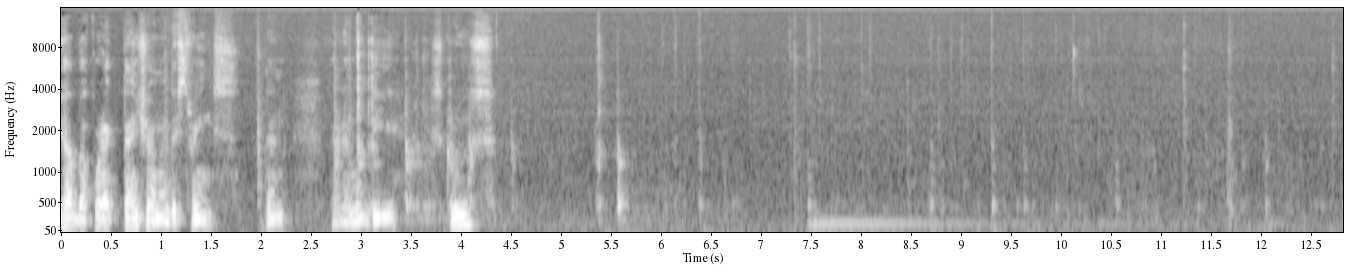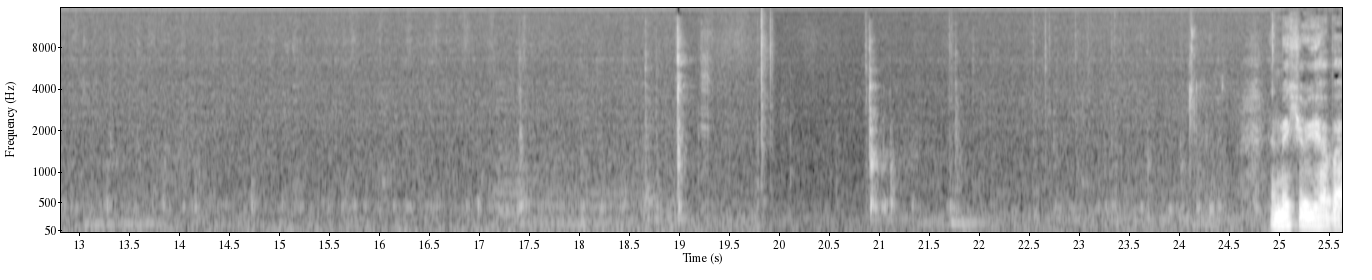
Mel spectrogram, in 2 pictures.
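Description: A screwdriver clicks and scrapes against metal tuning pegs.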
